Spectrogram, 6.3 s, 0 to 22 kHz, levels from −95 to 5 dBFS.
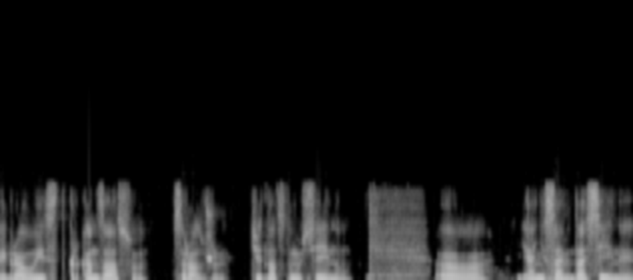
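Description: A speech recording carries two brief instances of concealed Bluetooth headset packet loss, at 1.14 s and 3.91 s. Each gap lasts about 15 ms, which fits two lost headset frames, and the receiver filled it by repeating a matching stretch of the preceding waveform. Unlike a plain dropout, neither moment goes silent or clicks. Instead there is a slight warble as real audio resumes, all heard through the mSBC wideband headset codec.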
